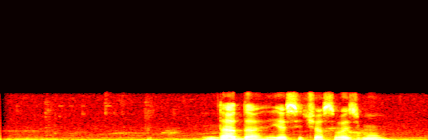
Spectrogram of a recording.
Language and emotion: Russian, neutral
